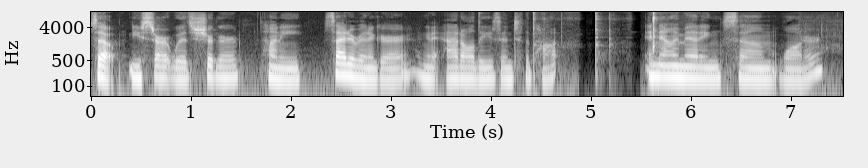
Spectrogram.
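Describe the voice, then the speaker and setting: A woman with an American accent has an unremarkable speaking voice. Her pitch is fairly low and her intonation fairly even. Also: moderate pace. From Michigan. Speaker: podcast host. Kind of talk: cooking demonstration; casual chat. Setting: home kitchen.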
